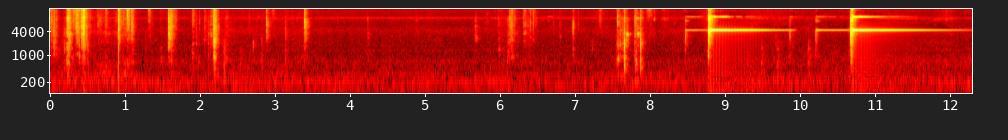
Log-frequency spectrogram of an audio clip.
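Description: A .999 fine silver coin is pinged twice in a ping tester after a stretch of soft clicks and handling taps. Each ping rings out as a clear, high bell-like tone that slowly decays, marking the coin as real silver.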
